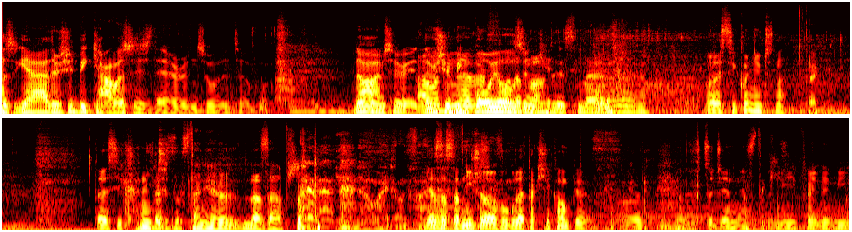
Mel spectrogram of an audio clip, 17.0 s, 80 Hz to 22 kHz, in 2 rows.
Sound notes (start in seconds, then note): 6.9 in Polish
